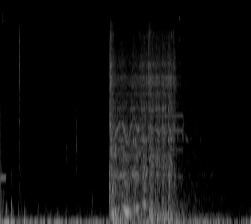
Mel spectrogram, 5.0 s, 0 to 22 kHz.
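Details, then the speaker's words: Ford Foxbody Mustang V8 just after a new 255lph fuel pump, tank and -6AN fuel line install, in neutral: a few seconds of quiet, a short crank, then it fires right up into a steady idle without stumbling. "Come on, baby. Fires right up."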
